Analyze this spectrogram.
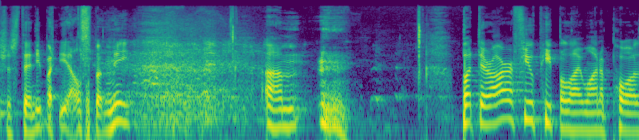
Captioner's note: laugh; cough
